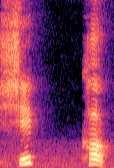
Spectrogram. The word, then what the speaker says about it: শিক্ষক: তোমরা সবাই লক্ষ্য করো বোর্ডে, দেখো আমি লিখেছি শিক্ষক। শিক্ষক উচ্চারণ হচ্ছে শিক্ষক, প্রথমে ক এরপরে খ, শিক্ষক।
